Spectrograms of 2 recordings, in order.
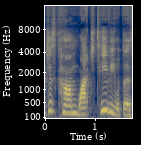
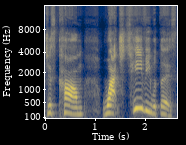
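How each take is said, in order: First: It is said in a calm, coaxing tone. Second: It is said in an aggressive, threatening tone.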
